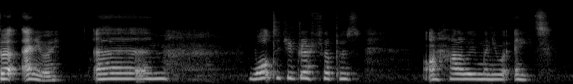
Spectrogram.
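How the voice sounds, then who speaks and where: A woman speaks with a British accent and a high pitch. Her pace is moderate and her intonation fairly even. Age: 20s. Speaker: YouTuber. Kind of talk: casual chat. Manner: casual, rambling with fillers.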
